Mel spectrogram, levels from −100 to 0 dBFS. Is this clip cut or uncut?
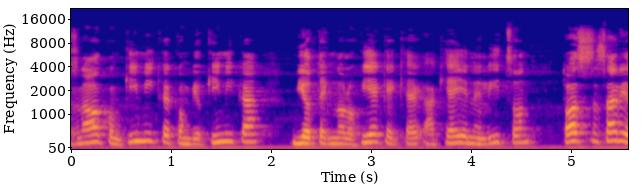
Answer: uncut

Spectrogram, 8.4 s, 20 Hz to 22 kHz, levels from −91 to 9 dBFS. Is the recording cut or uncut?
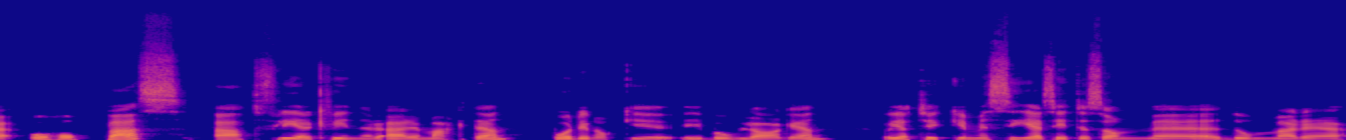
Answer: cut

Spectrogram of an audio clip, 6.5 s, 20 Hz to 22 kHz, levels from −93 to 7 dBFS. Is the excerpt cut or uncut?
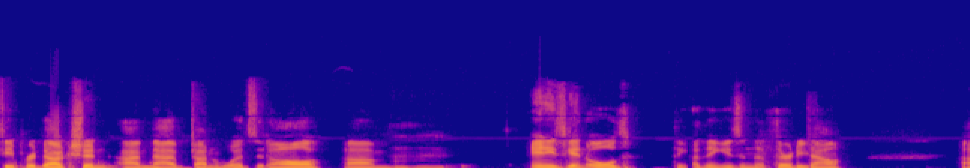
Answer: cut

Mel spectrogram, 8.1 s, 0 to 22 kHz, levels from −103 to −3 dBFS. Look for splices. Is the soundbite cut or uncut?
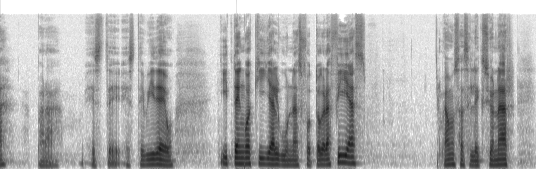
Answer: uncut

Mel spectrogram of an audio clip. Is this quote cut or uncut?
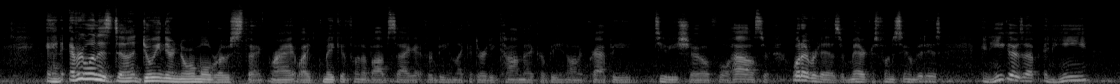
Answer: uncut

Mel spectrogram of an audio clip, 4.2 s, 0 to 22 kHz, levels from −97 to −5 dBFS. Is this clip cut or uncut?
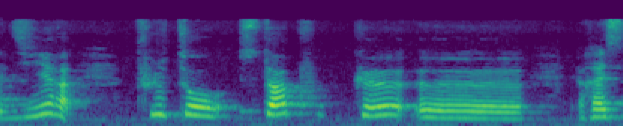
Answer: cut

